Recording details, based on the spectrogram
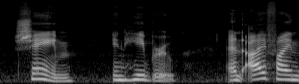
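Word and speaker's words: שם: the root hebrew word for that phrase is pronounced shame in hebrew and i find that kind of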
